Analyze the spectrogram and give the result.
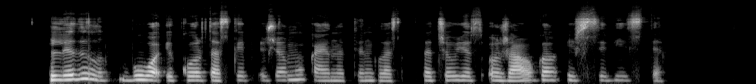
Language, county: Lithuanian, Panevėžys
